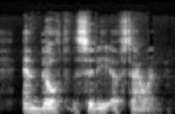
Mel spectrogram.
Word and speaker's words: Samhain: built the city of Samhain. Although in Manx Gaelic, Samhain is actually pronounced Savan, S-A-V-E-N pronunciation. But since the character of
